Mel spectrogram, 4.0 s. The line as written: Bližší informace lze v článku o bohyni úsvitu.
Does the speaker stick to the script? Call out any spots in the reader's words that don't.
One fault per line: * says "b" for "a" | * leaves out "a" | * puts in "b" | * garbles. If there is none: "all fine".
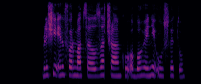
all fine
